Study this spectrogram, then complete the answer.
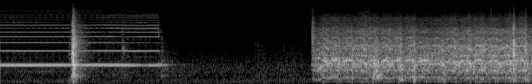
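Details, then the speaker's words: Case 1835C skid loader diesel with broken piston rings, on 12 volts with glow plugs working: short chime, pause, then steady starter cranking that never runs; cranks but won't start, cause not confirmed. "I do fear for my starter in this whole ordeal. Glow plugs are definitely working because I had them on and something decided to, you know, catch."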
